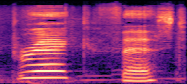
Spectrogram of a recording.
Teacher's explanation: 早餐这个单词它的重音呢是在第一个音节上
